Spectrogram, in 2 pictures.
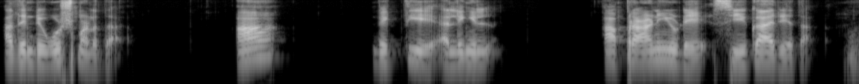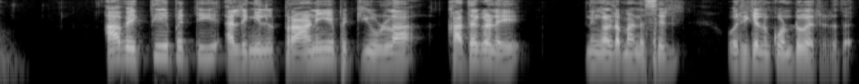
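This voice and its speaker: Higher-voiced man guiding a meditation. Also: gravelly, dry recording, clean studio sound. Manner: measured, instructional, short phrases with pauses. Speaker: meditation guide. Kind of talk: guided meditation, read from a translated script.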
